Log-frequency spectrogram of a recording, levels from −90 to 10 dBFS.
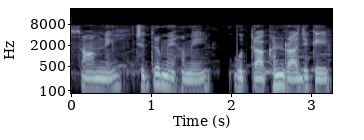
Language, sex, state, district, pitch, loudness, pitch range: Hindi, male, Uttarakhand, Uttarkashi, 115 Hz, -20 LUFS, 110-135 Hz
